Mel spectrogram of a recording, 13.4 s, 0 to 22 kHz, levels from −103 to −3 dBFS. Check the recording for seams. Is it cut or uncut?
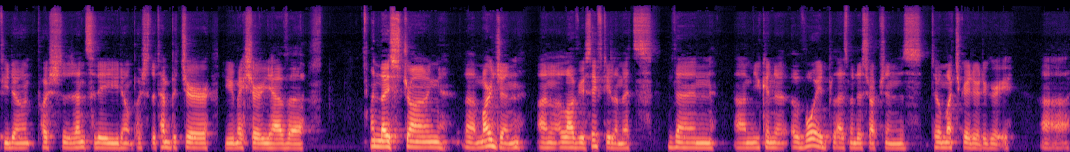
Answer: cut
